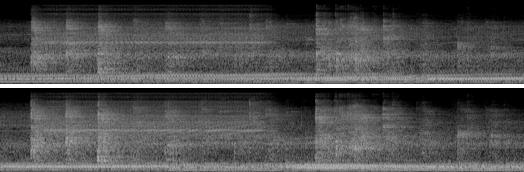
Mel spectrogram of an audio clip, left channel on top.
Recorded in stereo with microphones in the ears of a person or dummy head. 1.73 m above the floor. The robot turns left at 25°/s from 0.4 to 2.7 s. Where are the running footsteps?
30° right (ahead or behind), 4 m; by 5.1 s 60° right (ahead or behind), 7 m.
